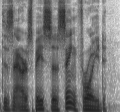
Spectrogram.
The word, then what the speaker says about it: sang-froid: So I'm pronouncing this Sangfroid. – Okay. – If this was French, it'd be sang-froid, I believe, which is cold-blooded.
